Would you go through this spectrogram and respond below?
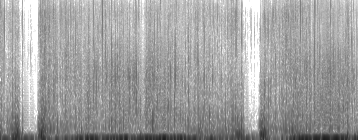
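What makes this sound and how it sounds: A long sheet of clear plastic bubble wrap is held in both hands and squeezed, twisted and rubbed together. It makes a dense, continuous crinkling and crackling with bright texture, broken by two brief silences, each followed by a soft low thump as the handling resumes.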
